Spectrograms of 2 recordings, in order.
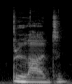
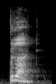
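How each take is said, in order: First: Said in the usual way. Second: "Blood" loud and short, in one blunt hit. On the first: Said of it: "It's not like". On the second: Shown as a demonstration. Showing how the slang is said, blunt "Blood". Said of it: "it's said quite blunt".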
